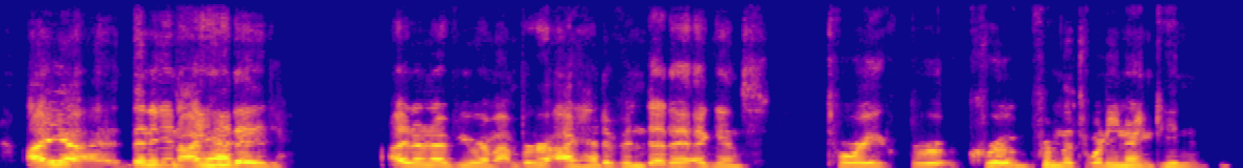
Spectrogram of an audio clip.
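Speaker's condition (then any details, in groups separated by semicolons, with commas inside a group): Cerebral palsy; from birth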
